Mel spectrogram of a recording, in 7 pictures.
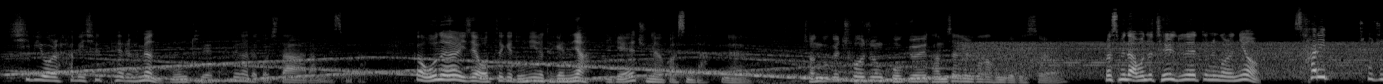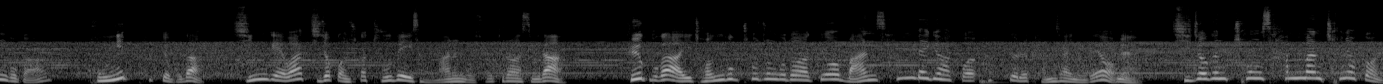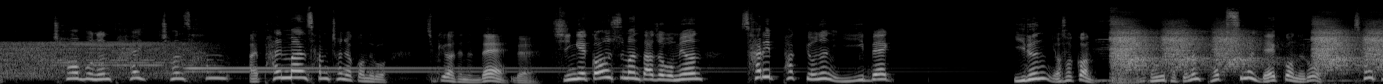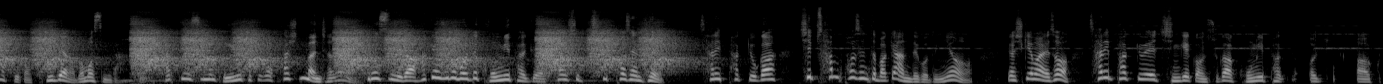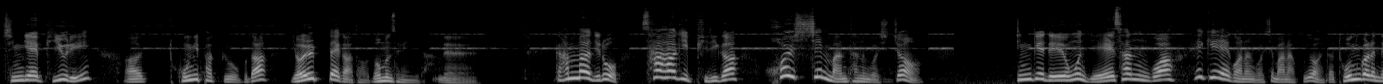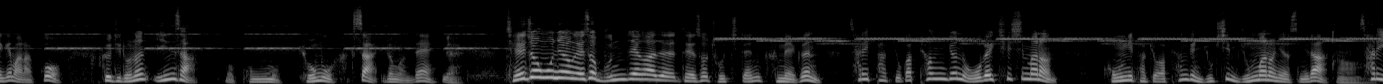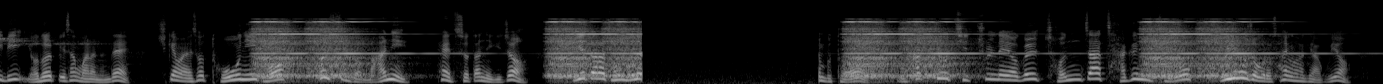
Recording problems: alarms or sirens; very loud; throughout; as loud as the speech
audio cutting out; at 1:05 for 0.5 s and at 1:29 for 2 s

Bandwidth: 15.5 kHz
